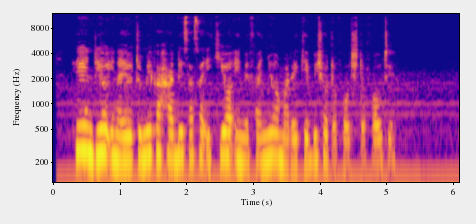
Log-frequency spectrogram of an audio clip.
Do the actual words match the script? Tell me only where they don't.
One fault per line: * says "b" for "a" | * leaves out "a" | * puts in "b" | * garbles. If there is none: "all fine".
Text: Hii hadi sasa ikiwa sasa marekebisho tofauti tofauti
* puts in "ndio inayotumika"
* says "imefanyiwa" for "sasa"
